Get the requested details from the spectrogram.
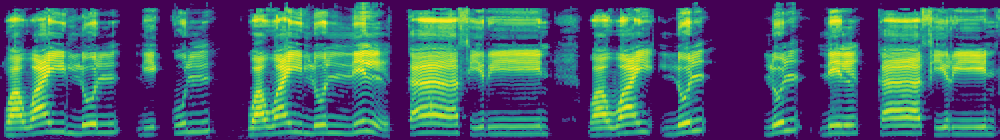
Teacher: Jangan baca dengung. Kita masukkan je huruf lam ke dalam tanwin tadi tapi tak didengungkan. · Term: idgham bila gunnah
